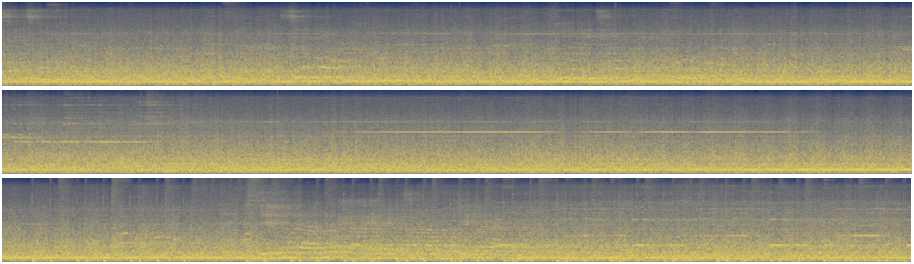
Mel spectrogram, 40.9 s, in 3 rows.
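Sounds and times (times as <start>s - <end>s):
train hum and whir: 0.0s - 40.9s
drumbeat: 27.7s - 40.9s.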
